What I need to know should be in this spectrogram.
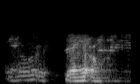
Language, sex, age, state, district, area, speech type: Bodo, male, 30-45, Assam, Udalguri, rural, conversation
